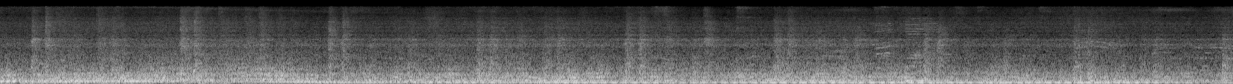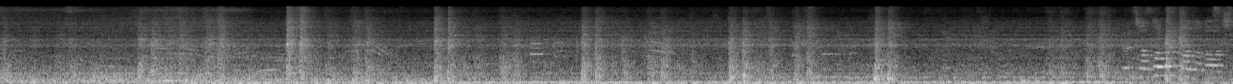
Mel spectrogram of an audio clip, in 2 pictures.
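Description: V-train (Baekdudaegan Canyon Train) passenger train running, heard from inside the carriage: a steady low rumble with wheels clicking over the rail joints at irregular intervals. The rumble drops lower about halfway through.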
